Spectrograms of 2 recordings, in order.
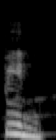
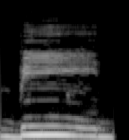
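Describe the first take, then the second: First: The vowel is short and clipped. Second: The vowel is long and drawn out. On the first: The speaker calls it wrong. "तो वो गलत sound कहलाएगा" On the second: The speaker calls it right. "बड़ी मात्राएं होती है उसे हमेशा धीरे से बोलना चाहिए, यानी कि खींच के"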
